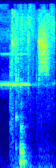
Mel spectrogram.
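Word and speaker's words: copse: A copus of trees. Is that how you pronounce that word? Cops. Cops.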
